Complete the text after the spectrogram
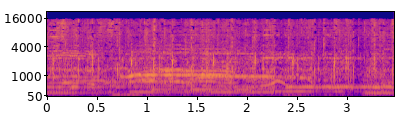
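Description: A crowd claps and cheers in a steady, loud wash of noise for a few seconds, with sustained musical tones running underneath and some indistinct voices mixed in.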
